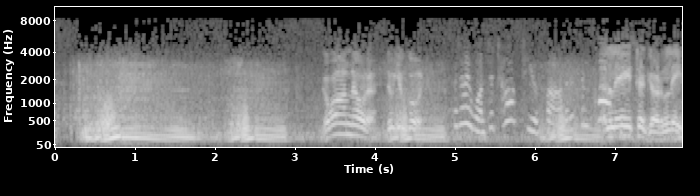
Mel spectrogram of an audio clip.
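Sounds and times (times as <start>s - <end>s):
racing car engine starting and revving: 0.2s - 7.8s
speech: 3.7s - 7.8s.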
